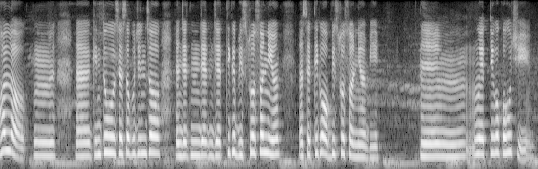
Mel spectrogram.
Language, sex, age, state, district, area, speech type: Odia, female, 18-30, Odisha, Balasore, rural, spontaneous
